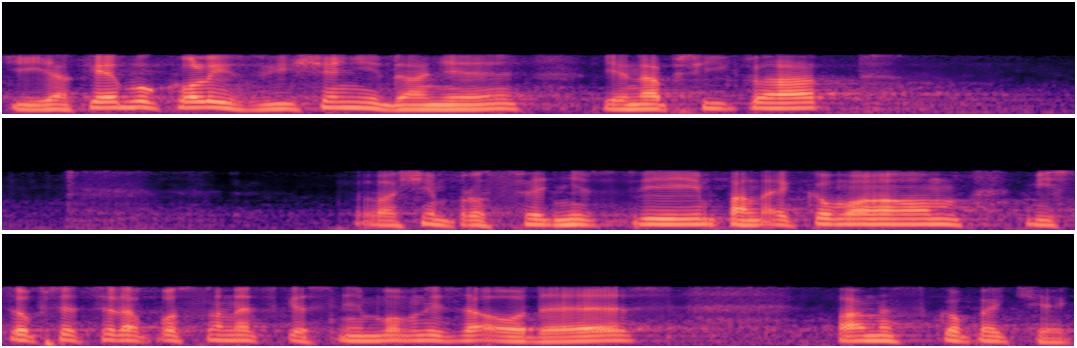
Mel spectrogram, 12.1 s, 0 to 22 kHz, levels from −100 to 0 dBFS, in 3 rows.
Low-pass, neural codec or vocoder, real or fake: 3.6 kHz; codec, 24 kHz, 3.1 kbps, DualCodec; fake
